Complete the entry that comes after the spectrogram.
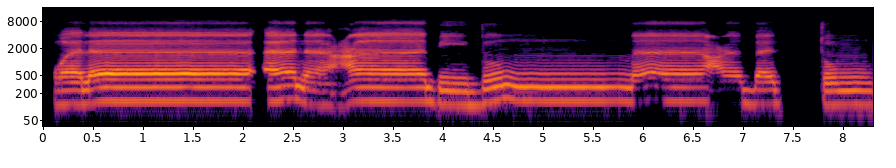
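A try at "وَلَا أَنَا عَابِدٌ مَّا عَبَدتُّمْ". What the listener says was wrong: Kurang sedikit lagi. A-nya sudah panjang, sudah bagus. Sekarang dengung pada dumma.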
